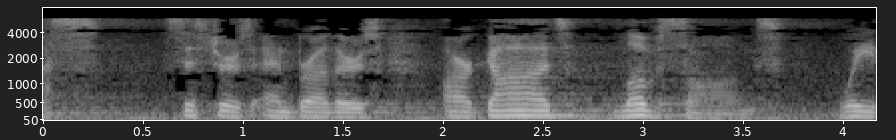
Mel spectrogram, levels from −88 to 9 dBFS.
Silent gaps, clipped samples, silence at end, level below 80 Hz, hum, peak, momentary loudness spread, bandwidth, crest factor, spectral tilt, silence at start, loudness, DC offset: none; under 0.1%; 0 s; -46 dBFS; none; -6 dBFS; 14 LU; 6.2 kHz; 18 dB; -6.5 dB/octave; 0 s; -24 LUFS; under 0.1%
